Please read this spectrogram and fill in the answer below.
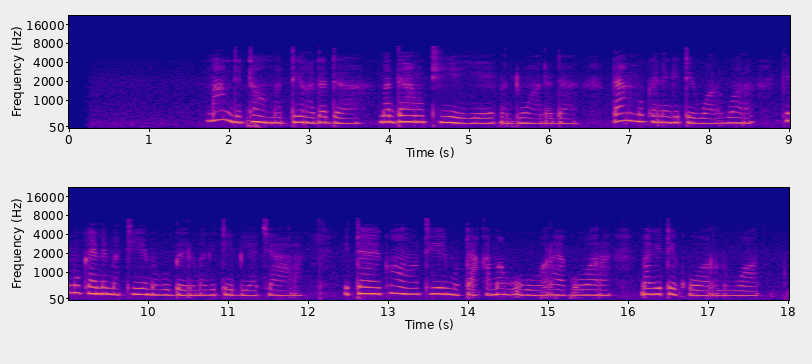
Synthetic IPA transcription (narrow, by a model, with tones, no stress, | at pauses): ma˦ndi˨tɔ˦˨ma˨di˦ɾa˨da˦da˨ma˦da˦nɔ˦tʰje˦i˨jɛ˦ma˨dwɔ˦ŋa˨da˦da˨d̥a˦nɔ˦mʊ˦kɛ˦ne˦ɡi˦te˦wɔ˨ɾa˨wɔ˦ɾa˦ | ki˦mʊ˦kɛ˦nɛ˦ma˨tje˦ma˨ɡu˦be˨do˨ma˦ɡi˦te˦bi˨a˨t͡ʃa˦ɾa˨ | i˨te˨ŋe˨kɔ˦nɔ˦tje˦mʊ˨ta˨ka˨ma˦ɡʊ˦ɡɔ˨ɾa˦a˨ɡɔ˦ɾa˦ma˦ɡi˦te˦kwɔ˨ɾɔ˨lʊ˨wɔ˨t̚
